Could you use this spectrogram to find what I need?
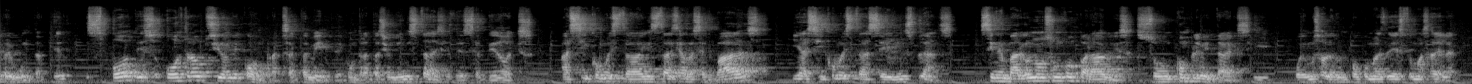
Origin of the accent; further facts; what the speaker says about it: Colombia; now in São Paulo, Brazil; A pesar de estar en Brasil, yo soy colombiano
